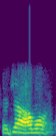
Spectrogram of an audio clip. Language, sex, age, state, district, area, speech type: Assamese, male, 60+, Assam, Golaghat, rural, conversation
